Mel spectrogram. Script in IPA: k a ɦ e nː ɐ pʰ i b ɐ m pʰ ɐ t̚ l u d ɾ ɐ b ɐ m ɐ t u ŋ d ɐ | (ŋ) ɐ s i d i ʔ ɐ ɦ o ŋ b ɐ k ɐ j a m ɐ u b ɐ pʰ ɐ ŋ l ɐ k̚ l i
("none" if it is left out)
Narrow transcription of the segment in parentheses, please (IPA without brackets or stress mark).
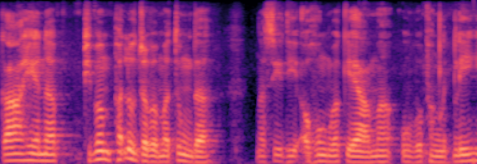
ŋ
